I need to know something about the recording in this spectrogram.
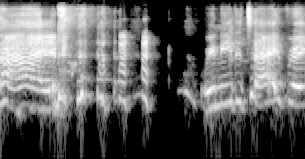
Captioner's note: both laugh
